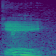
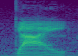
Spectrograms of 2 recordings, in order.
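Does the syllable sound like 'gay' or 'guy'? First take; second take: gay; guy. First: The vowel sounds like the word 'gay'. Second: The vowel sounds like the word 'guy'. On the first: The speaker calls it wrong. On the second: The speaker calls it right. "It is Gaiden. Guy"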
